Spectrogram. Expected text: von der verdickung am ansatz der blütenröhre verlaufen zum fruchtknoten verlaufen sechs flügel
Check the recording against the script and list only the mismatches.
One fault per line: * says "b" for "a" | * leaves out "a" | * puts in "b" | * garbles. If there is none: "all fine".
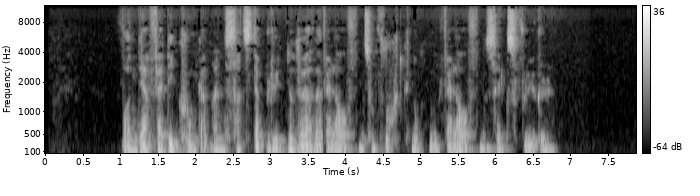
all fine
